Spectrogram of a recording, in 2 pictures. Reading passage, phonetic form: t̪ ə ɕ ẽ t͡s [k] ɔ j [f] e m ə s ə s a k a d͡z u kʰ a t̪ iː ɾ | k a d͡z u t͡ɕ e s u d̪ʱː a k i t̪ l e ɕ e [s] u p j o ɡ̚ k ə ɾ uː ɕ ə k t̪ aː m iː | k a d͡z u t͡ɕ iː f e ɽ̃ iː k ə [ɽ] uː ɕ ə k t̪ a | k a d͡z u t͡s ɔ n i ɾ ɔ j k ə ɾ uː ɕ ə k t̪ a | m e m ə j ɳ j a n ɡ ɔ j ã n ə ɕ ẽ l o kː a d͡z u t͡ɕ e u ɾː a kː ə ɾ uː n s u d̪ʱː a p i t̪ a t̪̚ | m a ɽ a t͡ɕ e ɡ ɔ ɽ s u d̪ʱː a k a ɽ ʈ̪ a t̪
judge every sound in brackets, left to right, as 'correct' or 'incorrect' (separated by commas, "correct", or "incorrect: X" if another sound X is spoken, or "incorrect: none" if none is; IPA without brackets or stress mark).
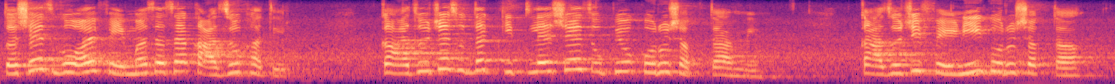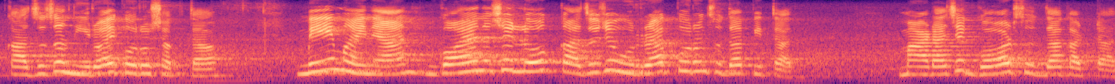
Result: incorrect: ɡ, correct, incorrect: t͡s, incorrect: ɾ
